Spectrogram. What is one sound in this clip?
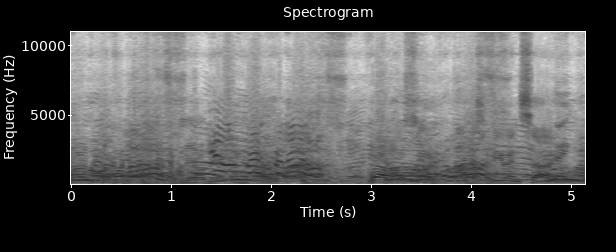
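A crowd murmurs and chatters outdoors in the background.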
